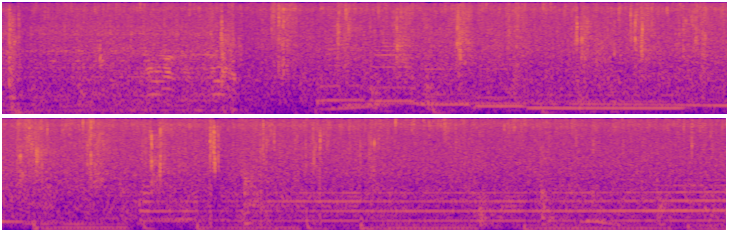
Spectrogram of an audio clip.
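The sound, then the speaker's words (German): Rain falls after a spell of hot weather, a steady, fairly loud hissing patter that runs continuously, with low droning tones beneath. “Hoffentlich bringt der Regen wenigstens etwas Abkühlung.”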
